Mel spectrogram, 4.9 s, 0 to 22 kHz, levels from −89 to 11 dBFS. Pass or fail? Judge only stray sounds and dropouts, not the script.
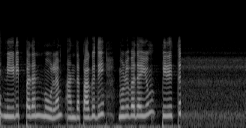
pass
